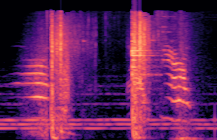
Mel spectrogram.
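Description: Film soundtrack music holding a sustained chord, cut by two heavy thuds about a second apart, followed by a brief wavering tone near the end.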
